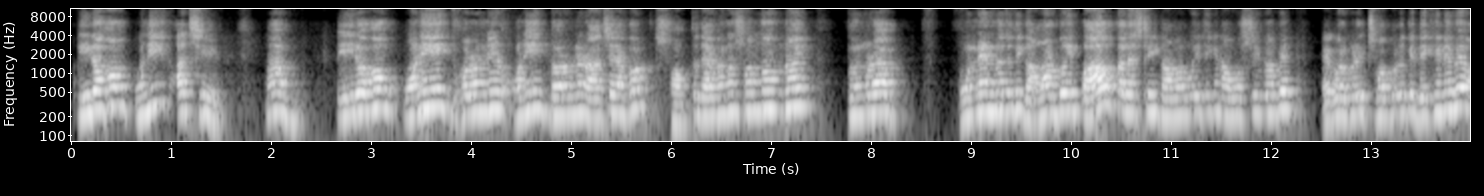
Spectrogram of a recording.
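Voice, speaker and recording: A man teaching English grammar to students, patiently spelling words out letter by letter. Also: extremely high pitch. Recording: echoey room, mic at a distance.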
